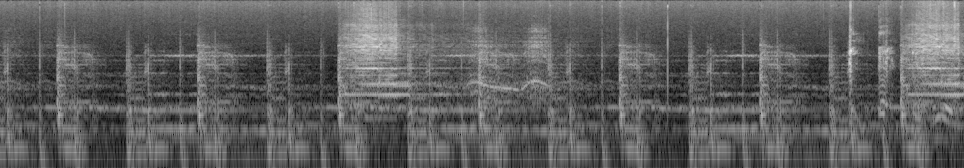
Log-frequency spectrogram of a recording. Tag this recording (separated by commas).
Music, Speech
